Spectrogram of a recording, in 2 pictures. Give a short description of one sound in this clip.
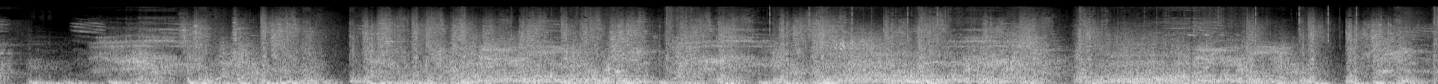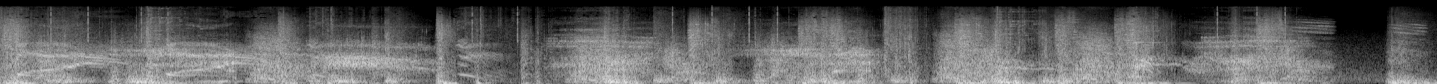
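Magic spells whoosh and burst.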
